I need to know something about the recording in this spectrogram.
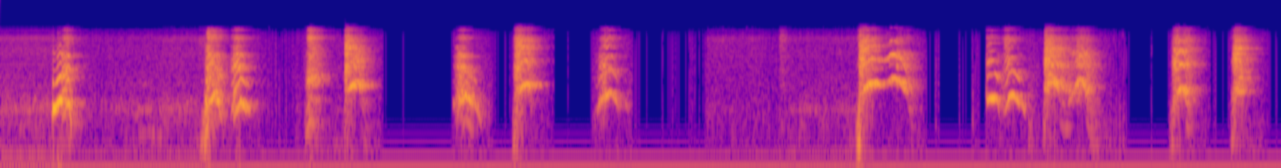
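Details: Alaskan Malamute puppies, eight weeks old, talking back while being spoken to: a long series of sharp yaps and short howly barks, single or paired, a low hum in the background.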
